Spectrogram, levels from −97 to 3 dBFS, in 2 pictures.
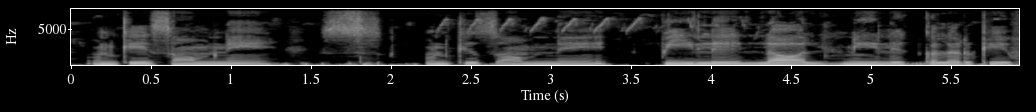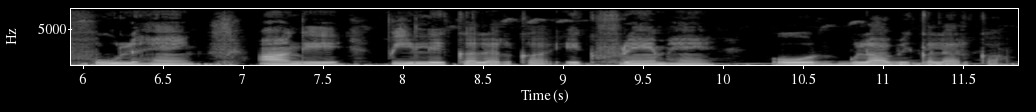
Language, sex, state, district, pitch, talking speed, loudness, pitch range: Hindi, male, Bihar, Jamui, 145 Hz, 115 wpm, -34 LUFS, 135-155 Hz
